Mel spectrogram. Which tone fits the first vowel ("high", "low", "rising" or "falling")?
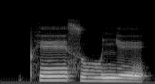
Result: high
